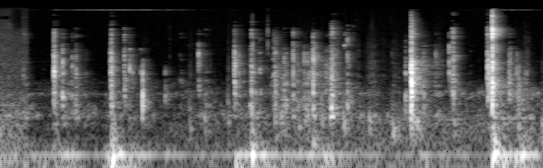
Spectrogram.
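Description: A computer keyboard is pounded hard and fast, a dense, close clatter of keystrokes running without pause, with a few louder slams standing out. A low hum sits underneath, and no one speaks.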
